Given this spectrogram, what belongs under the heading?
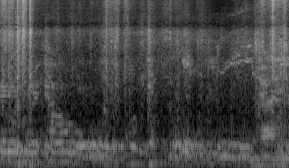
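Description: Low, continuous cooing from pigeons kept at a friend's home, a dense murmur running throughout with people talking close by over it.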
